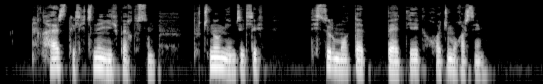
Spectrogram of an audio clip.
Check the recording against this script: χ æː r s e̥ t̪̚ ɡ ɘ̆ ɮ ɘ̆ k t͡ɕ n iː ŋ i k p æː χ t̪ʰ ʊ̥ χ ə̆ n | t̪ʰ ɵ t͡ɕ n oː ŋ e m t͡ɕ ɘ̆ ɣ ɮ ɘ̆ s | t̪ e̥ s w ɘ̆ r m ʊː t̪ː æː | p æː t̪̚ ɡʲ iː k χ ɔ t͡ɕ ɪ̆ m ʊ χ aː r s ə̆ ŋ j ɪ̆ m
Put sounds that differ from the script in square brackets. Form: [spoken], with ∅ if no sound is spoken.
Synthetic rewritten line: χ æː r s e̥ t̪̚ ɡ ɘ̆ ɮ ɘ̆ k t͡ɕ n iː ŋ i [x] p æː χ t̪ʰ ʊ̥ [s] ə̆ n | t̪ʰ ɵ t͡ɕ n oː ŋ e m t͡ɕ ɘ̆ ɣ ɮ ɘ̆ [x] | t̪ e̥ s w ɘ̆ r m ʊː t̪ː æː | p æː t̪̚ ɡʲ iː k χ ɔ t͡ɕ ɪ̆ m ʊ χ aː r s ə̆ ŋ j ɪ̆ m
